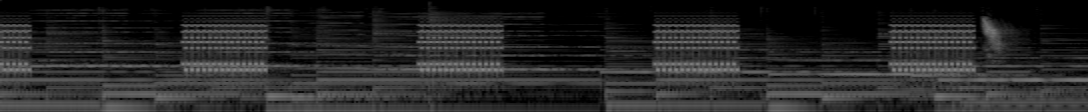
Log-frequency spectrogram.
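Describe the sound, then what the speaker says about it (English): Telephone ringing in the video game AI: The Somnium Files, four loud, regular bursts of electronic ringing spaced evenly over sustained background music, with no talking. "Oh, It's the phone."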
